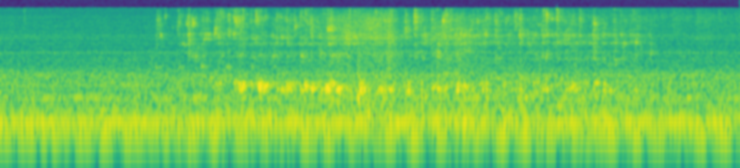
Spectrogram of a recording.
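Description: Red wine poured from a glass bottle into a stemmed wine glass, a gurgling liquid pour starting about two seconds in and lasting about five seconds. A steady low hum sits underneath.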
